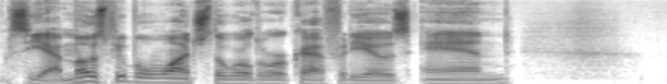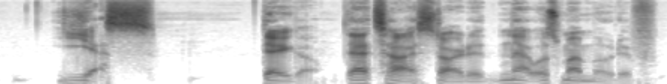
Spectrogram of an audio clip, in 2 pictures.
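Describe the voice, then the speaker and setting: A man's voice: lowish voice, normal speed, fairly bright tone, no echo, clean studio sound. A young man answering viewer questions in a casual, rambling way, with lots of fillers and restarts. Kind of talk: casual Q&A chat.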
